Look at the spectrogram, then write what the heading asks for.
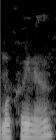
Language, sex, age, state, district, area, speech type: Manipuri, male, 18-30, Manipur, Senapati, rural, spontaneous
